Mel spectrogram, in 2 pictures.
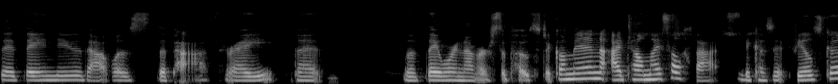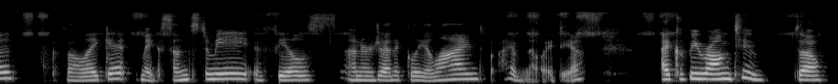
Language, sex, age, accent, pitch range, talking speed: English, female, 30-49, American, 195-240 Hz, 170 wpm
